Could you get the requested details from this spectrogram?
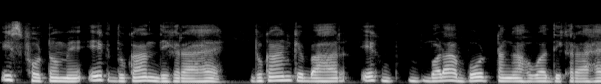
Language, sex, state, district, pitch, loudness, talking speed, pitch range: Hindi, male, Jharkhand, Garhwa, 155 Hz, -14 LUFS, 190 wpm, 145-165 Hz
